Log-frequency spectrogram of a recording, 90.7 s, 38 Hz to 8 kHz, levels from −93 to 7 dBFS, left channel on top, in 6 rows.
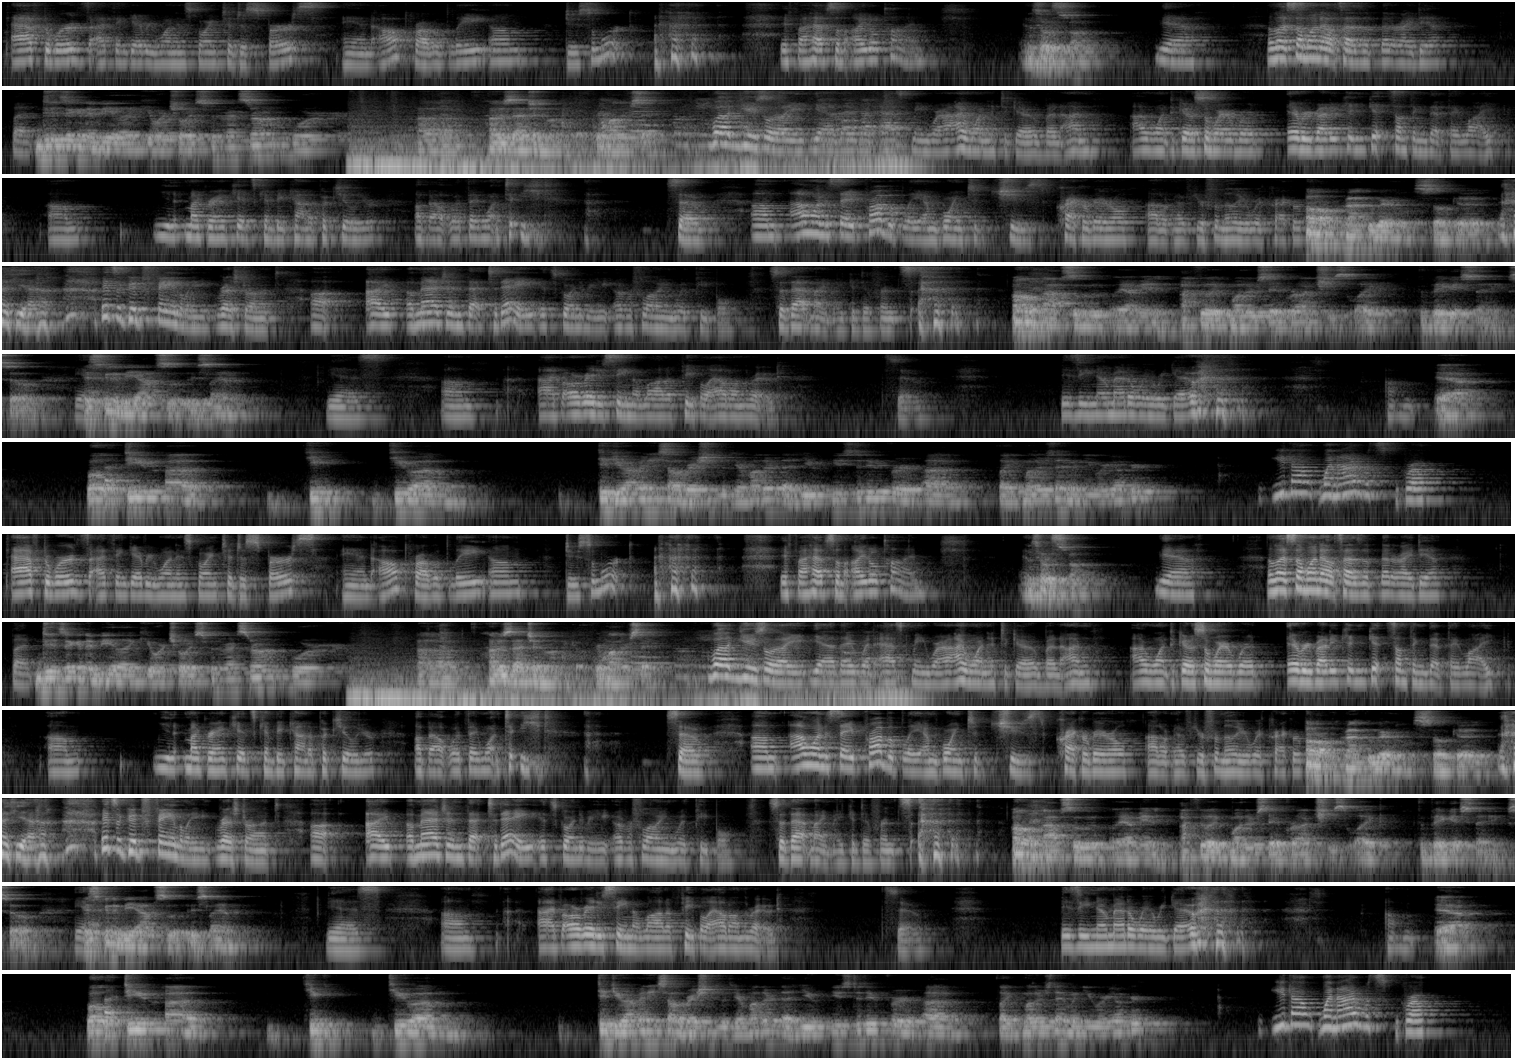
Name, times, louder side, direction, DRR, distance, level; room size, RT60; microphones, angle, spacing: voice 1, 0.0-5.2 5.6-6.2 6.5-7.0 7.4-9.6 10.2-10.6 11.5-12.0 12.7-14.4 15.2-15.4 19.5-19.6 22.2-26.0 26.4-27.7 28.0-30.1 30.7-31.0 31.8-34.0 34.4-35.8 36.1-36.2 36.9-43.6 45.2-48.7 49.0-52.7 53.1-55.0 55.7-55.8 61.3-61.5 63.8-64.3 64.9-65.3 65.9-68.3 69.4-69.7 70.1-70.2 71.1-73.0 73.4-73.6 74.4-74.6 76.7-76.8 88.4-89.9, right 5 dB, 35° right, 9 dB, 0.3 m, -32 dB
voice 2, 10.2-10.8 15.5-18.7 19.3-21.7 43.3-45.1 55.5-59.1 59.6-60.8 61.3-62.9 74.8-75.2 76.5-77.6 78.7-78.9 79.3-80.2 81.6-85.2 85.6-87.0, right 2 dB, 80° right, 1 dB, 1.5 m, -32 dB
sound 1, 18.6-24.1, equal, 60° left, 1.4 m, -35 dB
13.0 x 8.5 x 2.5 m, 0.87 s
head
